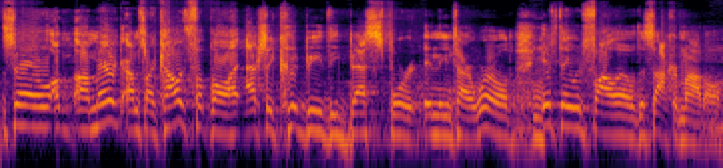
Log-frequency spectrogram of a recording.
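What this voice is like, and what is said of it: American accent. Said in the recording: “I'm an American ... I start talking about it with my accent”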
